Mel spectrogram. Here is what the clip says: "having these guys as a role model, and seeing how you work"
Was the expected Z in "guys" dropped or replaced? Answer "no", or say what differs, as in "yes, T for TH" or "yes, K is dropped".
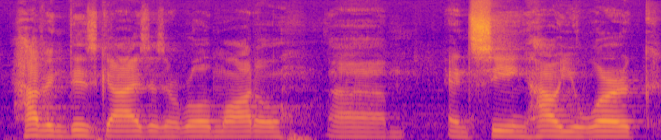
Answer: no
